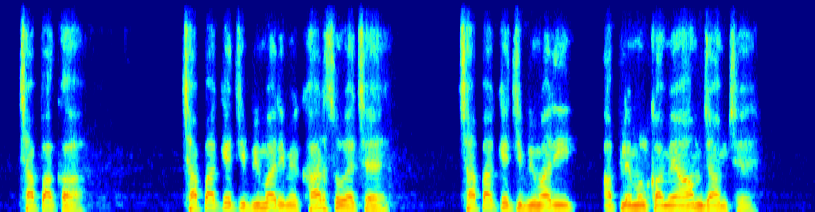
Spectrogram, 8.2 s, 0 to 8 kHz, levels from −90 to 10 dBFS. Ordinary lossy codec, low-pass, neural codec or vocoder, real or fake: Opus, 32 kbps; 7.2 kHz; none; real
